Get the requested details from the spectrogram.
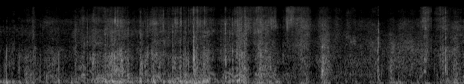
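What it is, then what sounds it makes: Nylon plate carrier fabric. Fingertips and nails scratch and tap the woven fabric panel of a black nylon plate carrier with MOLLE webbing, probably empty, held close to the microphone. A dense, scratchy rustle with bright crackling texture is heard, broken by soft, dull taps with a low thump underneath.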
